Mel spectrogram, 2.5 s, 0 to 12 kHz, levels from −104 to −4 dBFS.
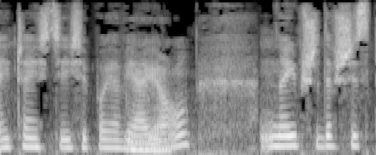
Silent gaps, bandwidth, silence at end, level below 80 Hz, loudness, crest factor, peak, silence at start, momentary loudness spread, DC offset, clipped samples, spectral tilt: none; 11.5 kHz; 0.05 s; -44 dBFS; -16 LUFS; 14 dB; -2 dBFS; 0 s; 11 LU; under 0.1%; under 0.1%; -3.5 dB/octave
